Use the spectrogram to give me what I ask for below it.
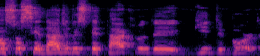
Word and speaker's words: Guy Debord: sociedade do espetáculo de Guy Debord, acho que é francês, seria assim, né? Em inglês já seria Guy, mas daí já é outra pronúncia.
